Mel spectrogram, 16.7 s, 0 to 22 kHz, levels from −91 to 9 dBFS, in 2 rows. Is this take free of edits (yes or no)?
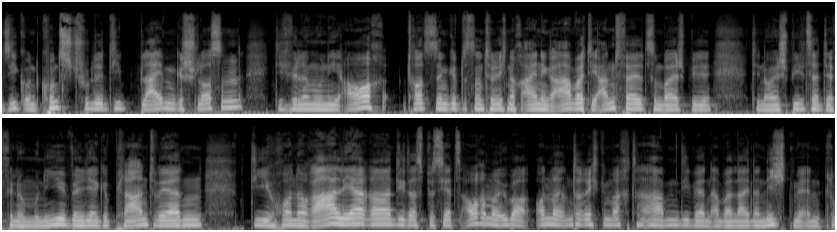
no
